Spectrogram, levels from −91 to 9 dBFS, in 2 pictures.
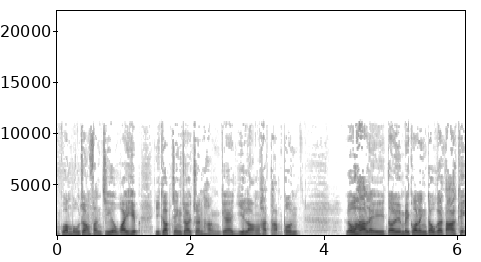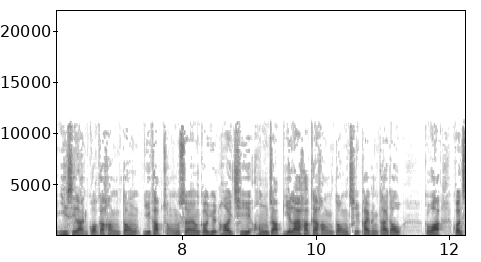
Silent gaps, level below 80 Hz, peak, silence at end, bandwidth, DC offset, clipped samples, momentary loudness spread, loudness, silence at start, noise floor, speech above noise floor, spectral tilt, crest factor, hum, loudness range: none; -72 dBFS; -6 dBFS; 0 s; 11.5 kHz; under 0.1%; under 0.1%; 8 LU; -26 LUFS; 0 s; -58 dBFS; 32 dB; -5.5 dB/octave; 20 dB; none; 4 LU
